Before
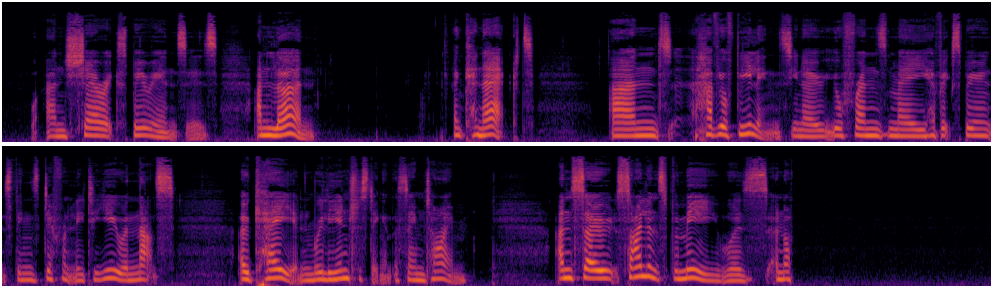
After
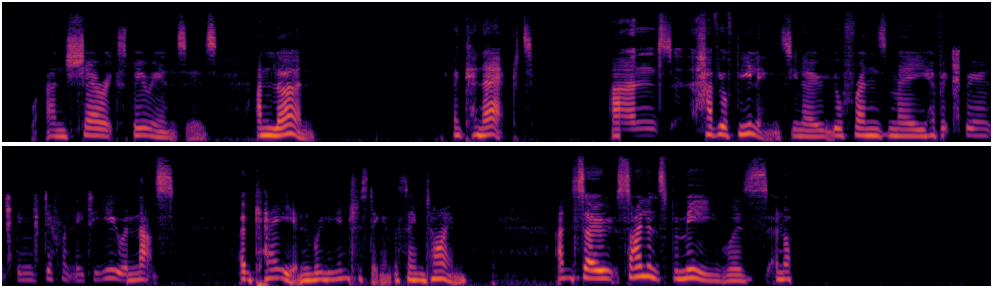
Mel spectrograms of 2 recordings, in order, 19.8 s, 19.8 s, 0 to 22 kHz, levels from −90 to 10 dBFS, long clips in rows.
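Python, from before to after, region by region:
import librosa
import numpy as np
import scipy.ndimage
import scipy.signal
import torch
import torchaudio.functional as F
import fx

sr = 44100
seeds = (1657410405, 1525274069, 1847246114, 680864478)

y = fx.chain(x, sr, fx.bessel_highpass(hz=640.0, order=6),
    fx.peak_eq(hz=11000.0, db=10.5, octaves=2.2),
    fx.over_compress(threshold_db=-31.0, ratio=-1.0), at=(6.17, 7.03))
y = fx.chain(y, sr, fx.resample_bad(factor=4, down='none', up='filtered'),
    fx.highpass(hz=360.0, slope=12),
    fx.high_shelf(hz=3700.0, db=-8.0), at=(9.41, 11.14))
y = fx.chain(y, sr, fx.bass_treble(bass_db=5, treble_db=-14),
    fx.over_compress(threshold_db=-26.0, ratio=-0.5), at=(12.31, 15.65))
y = fx.bin_expand(y, sr, power=1.5)
y = fx.high_shelf(y, sr, hz=11000.0, db=-8.0)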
